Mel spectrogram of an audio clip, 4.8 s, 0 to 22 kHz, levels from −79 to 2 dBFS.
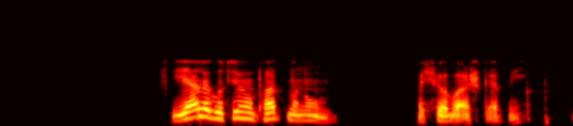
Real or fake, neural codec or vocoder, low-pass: fake; vocoder, 44.1 kHz, 80 mel bands, Vocos; 3.6 kHz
